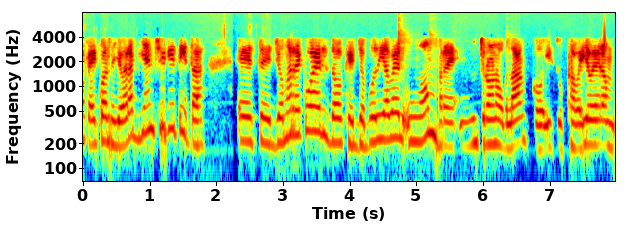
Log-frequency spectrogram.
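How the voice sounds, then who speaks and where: Speaking at a fairly slow pace, a woman with a Puerto Rican accent uses a medium pitch with ordinary pitch variation. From Puerto Rico, Las Piedras. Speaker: religious testimony guest. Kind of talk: testimony.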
